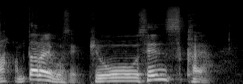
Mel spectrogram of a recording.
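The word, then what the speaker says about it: Вёшенская: 뷰센스카야. 한번 따라해 보세요. 뷰센스카야. 예, 여기 뷰젠스카야라고 했는데 이 발음이 좀 어렵습니다.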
